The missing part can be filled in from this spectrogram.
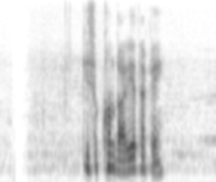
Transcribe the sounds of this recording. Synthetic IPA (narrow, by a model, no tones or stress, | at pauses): kit͡ɕʰukʰːɔnd̪aɾijet̪ʰake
